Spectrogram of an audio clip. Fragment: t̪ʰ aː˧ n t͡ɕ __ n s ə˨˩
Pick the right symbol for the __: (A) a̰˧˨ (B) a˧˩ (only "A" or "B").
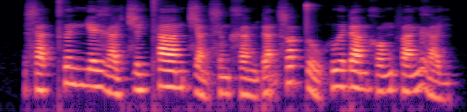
B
